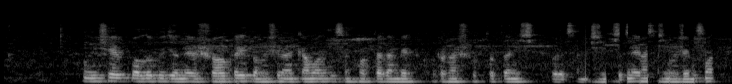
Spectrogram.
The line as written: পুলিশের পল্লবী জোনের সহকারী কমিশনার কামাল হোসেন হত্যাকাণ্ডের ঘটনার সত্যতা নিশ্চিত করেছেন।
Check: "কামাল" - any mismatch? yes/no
no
